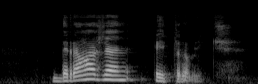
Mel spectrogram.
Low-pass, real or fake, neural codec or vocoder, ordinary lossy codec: 10.8 kHz; fake; codec, 32 kHz, 1.9 kbps, SNAC; MP3, 48 kbps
